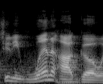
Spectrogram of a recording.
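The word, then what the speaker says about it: Wanogho: It's pronounced Wenago is how you say his last name. Prince Tega Wenago out of Auburn at number 210 overall in the 6th round.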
